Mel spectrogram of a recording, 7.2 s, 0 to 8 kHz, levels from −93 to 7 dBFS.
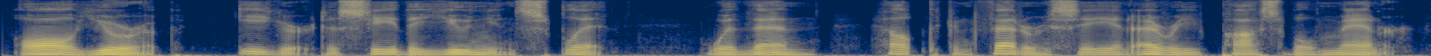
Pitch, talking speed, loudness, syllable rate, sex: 100 Hz, 145 wpm, -18 LUFS, 5.0 syllables/s, male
